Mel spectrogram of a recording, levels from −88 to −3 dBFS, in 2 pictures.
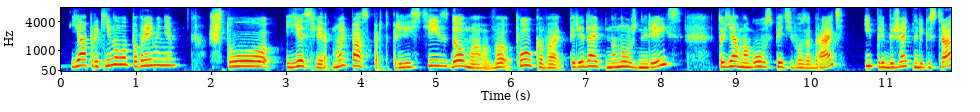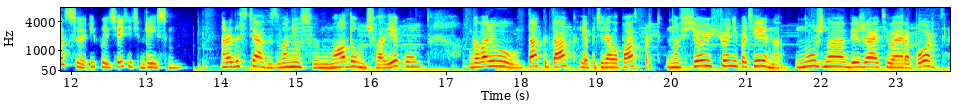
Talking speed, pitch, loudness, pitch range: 135 wpm, 215 Hz, -17 LUFS, 190-245 Hz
